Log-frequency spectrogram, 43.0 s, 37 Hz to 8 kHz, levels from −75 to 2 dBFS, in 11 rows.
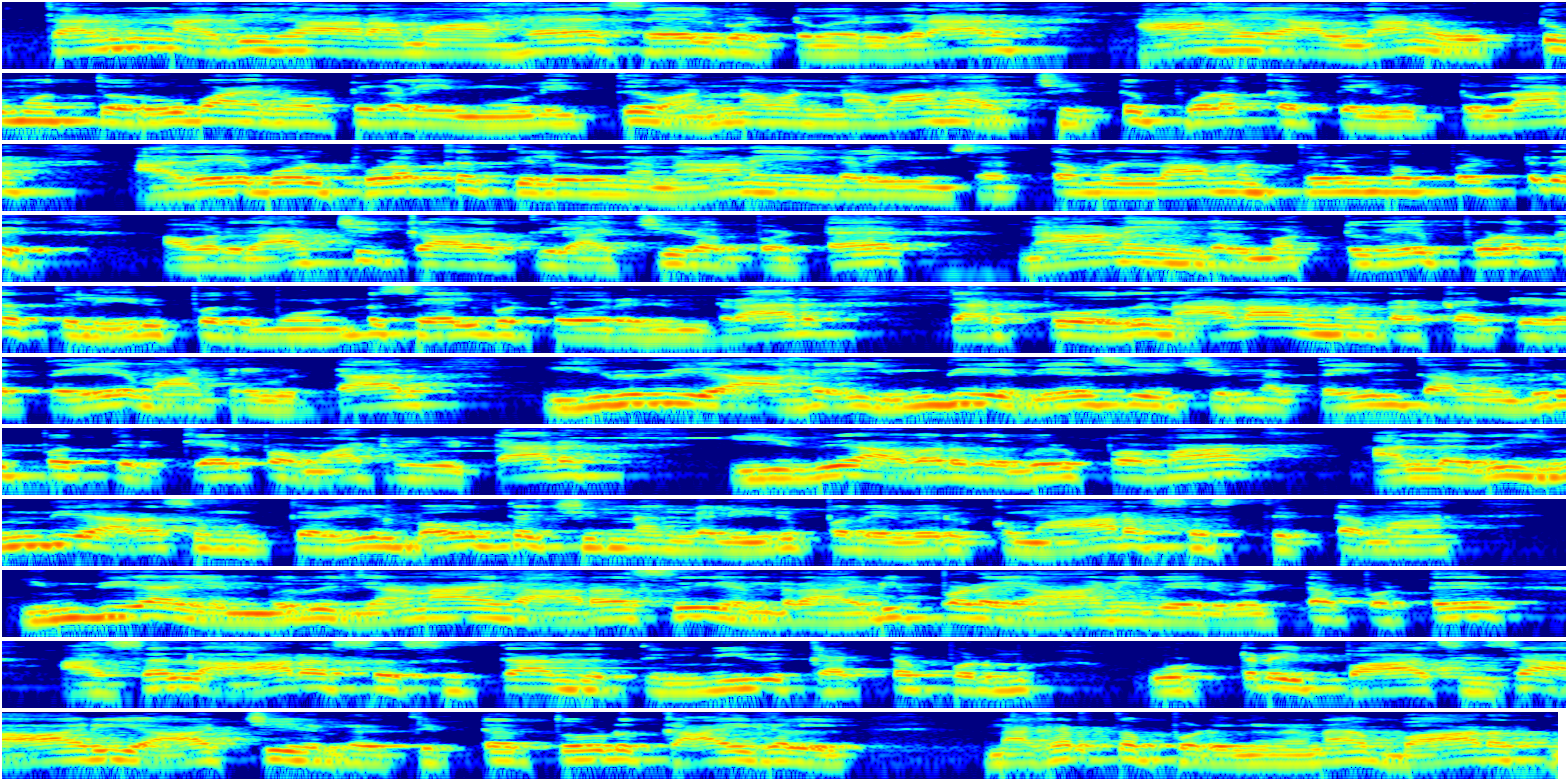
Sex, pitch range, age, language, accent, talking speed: male, 130-175 Hz, 20-39, Tamil, native, 110 wpm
